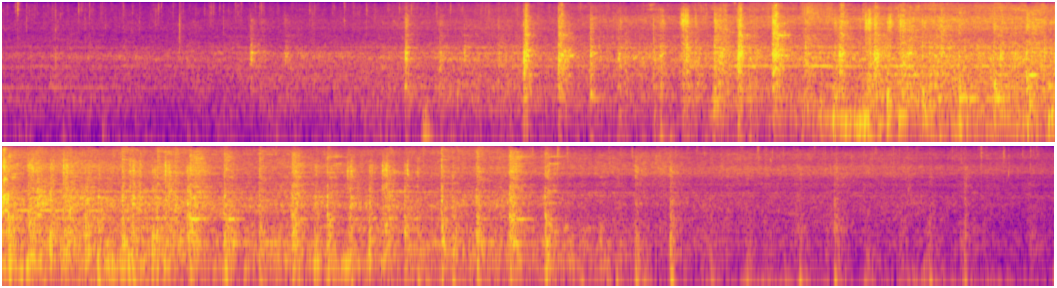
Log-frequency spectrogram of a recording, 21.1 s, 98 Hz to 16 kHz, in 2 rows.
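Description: Ohmi Railway electric train (set 822F) passing at close range: it grows louder as it approaches, is loudest for several seconds in the middle with a low rumble and wheels clacking over the rail joints, then fades as it moves away.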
